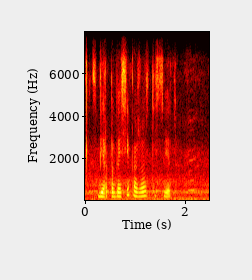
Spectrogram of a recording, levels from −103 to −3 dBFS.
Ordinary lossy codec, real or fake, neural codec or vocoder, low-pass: Opus, 32 kbps; real; none; 7.2 kHz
